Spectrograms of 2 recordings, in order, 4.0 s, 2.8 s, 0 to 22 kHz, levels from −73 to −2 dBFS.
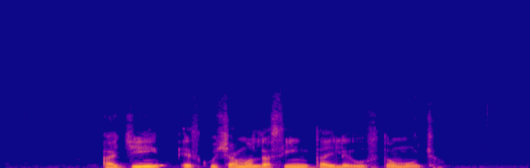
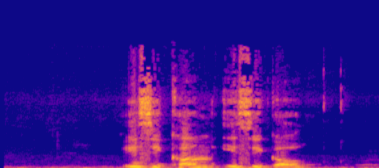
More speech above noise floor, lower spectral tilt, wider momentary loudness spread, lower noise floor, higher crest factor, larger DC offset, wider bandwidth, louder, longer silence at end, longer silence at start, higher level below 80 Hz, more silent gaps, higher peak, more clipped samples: first, 44 dB vs 21 dB; first, -8.5 dB/octave vs -4 dB/octave; about the same, 10 LU vs 8 LU; first, -66 dBFS vs -36 dBFS; about the same, 16 dB vs 18 dB; neither; second, 8.2 kHz vs 16.5 kHz; second, -23 LUFS vs -14 LUFS; first, 0.8 s vs 0.05 s; first, 0.75 s vs 0.1 s; second, -58 dBFS vs -38 dBFS; neither; second, -8 dBFS vs 0 dBFS; neither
